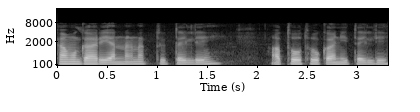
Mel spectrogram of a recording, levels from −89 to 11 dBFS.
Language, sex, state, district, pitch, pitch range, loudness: Wancho, male, Arunachal Pradesh, Longding, 130 Hz, 125-145 Hz, -18 LUFS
